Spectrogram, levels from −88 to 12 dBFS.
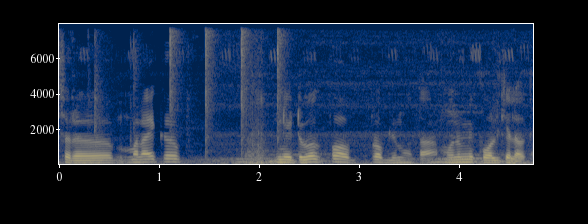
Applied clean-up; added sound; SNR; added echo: none; Hiss / Fire; 18 dB; none.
